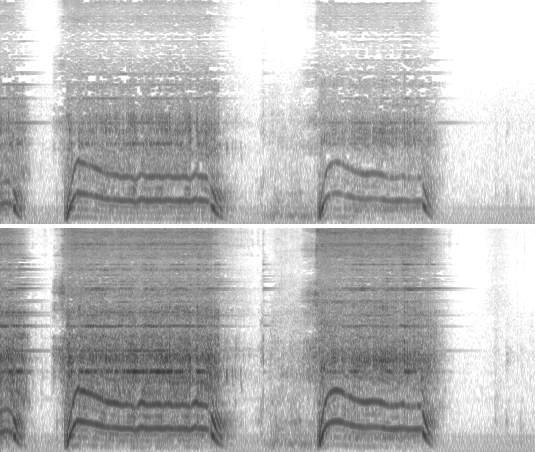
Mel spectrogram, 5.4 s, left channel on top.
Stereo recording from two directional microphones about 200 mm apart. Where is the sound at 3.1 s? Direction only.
30° right (ahead or behind).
